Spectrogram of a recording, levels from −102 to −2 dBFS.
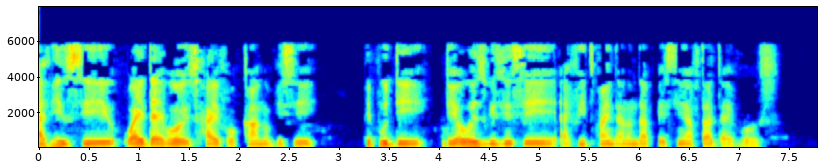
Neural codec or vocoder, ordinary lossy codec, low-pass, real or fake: none; MP3, 24 kbps; 7.2 kHz; real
